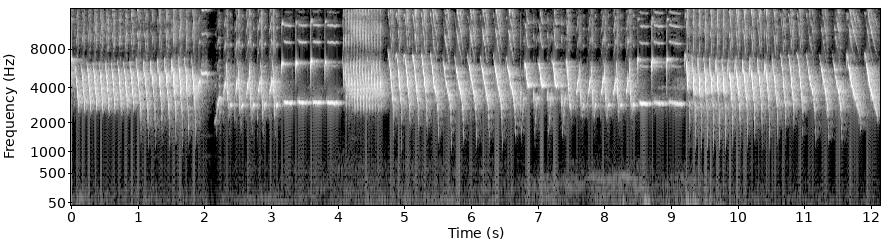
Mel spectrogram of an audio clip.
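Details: Canary master song meant for training other canaries to sing readily: long, loud run of rapid high trills and buzzy rattles, with short pure whistled notes and sudden changes of phrase, continuing almost without pause.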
